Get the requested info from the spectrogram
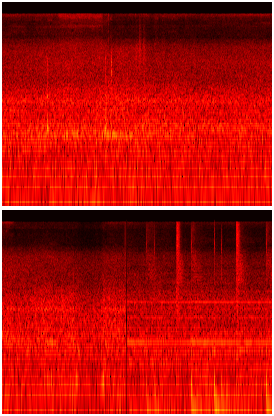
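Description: Excavator engine running steadily, heard from inside the cab. Background music comes in about eight seconds in.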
